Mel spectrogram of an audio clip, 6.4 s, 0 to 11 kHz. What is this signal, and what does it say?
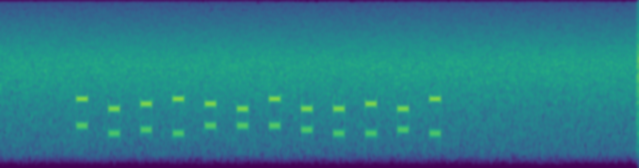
DTMF, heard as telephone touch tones, dialled by machine, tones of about 110 ms, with radio hiss and a squelch burst at the end. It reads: 915387941243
